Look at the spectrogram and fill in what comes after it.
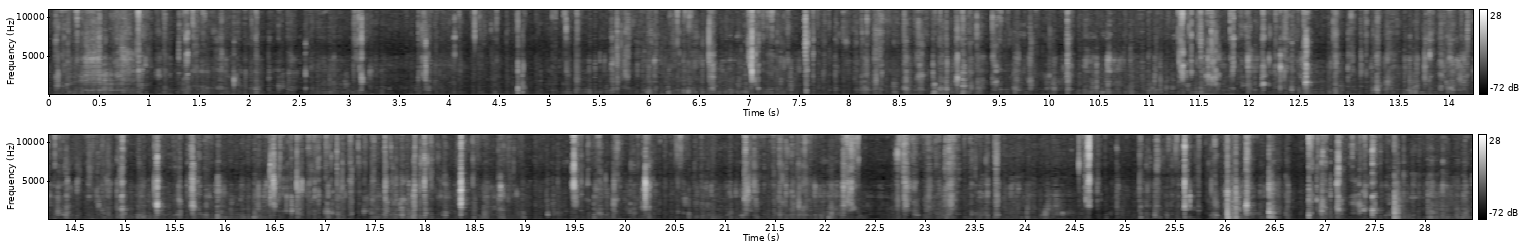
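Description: Close-up chewing and crunching of a mouthful of rice, spicy beef and raw crunchy vegetables such as petai, young jengkol and pea eggplants, with many irregular sharp crunches and wet mouth sounds.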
